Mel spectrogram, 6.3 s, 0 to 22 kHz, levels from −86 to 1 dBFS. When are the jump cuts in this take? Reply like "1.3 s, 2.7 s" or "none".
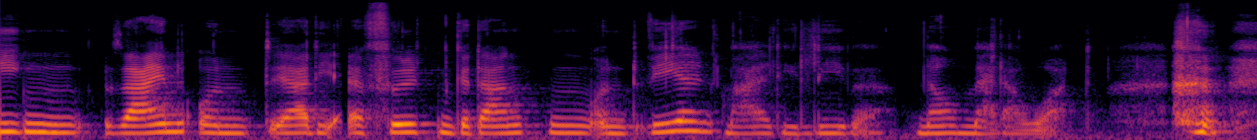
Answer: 0.9 s, 1.7 s, 3.2 s, 3.6 s, 4.5 s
